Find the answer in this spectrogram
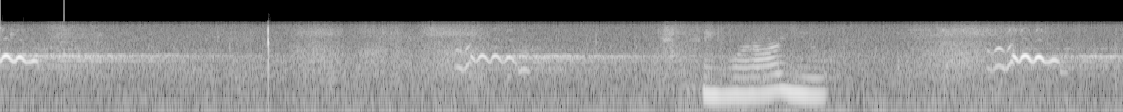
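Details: A loon on Casey Lake near Francois Lake, British Columbia, gives wavering tremolo calls around a steady held tone, three bursts a few seconds apart, while someone fishing speaks briefly in the middle.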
